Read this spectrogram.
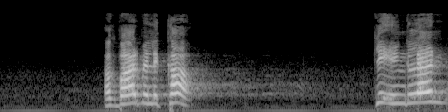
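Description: A man speaks forcefully into a microphone, his voice carried over loudspeakers outdoors.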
